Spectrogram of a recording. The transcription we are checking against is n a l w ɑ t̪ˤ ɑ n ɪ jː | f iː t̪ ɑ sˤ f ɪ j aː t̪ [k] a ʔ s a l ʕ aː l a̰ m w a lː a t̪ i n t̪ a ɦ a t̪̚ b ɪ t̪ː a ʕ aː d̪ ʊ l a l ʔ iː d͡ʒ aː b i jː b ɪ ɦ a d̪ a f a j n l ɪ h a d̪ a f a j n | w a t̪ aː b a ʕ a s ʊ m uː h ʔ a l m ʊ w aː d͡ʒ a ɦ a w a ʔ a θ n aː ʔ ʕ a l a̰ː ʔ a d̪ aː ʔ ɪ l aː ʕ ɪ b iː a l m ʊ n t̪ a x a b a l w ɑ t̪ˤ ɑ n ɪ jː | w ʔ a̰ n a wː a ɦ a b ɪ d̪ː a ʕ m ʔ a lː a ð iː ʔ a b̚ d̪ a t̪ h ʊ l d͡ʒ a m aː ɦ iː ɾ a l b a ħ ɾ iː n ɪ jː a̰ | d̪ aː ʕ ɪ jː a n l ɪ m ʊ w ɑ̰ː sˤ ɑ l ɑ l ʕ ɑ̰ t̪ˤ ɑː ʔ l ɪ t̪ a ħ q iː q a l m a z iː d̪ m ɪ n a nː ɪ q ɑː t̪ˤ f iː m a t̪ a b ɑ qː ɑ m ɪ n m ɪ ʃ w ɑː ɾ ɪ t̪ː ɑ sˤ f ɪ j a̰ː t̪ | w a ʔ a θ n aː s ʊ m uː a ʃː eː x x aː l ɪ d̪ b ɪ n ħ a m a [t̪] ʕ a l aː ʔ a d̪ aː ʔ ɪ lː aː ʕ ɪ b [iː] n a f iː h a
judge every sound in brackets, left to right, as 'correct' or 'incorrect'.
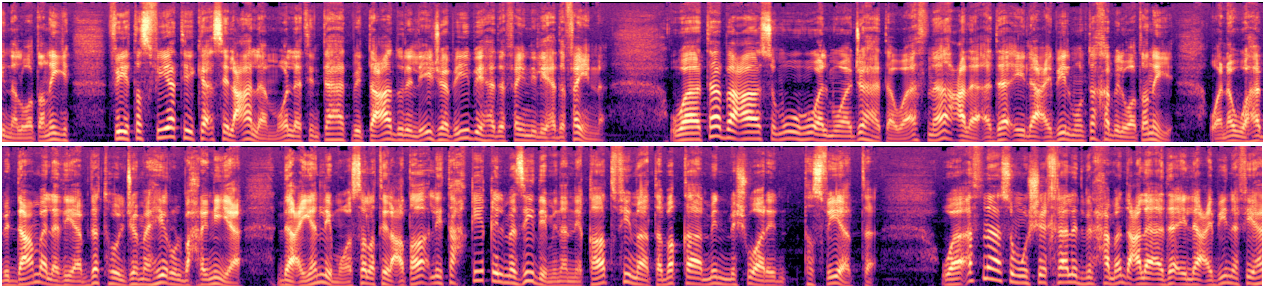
correct, incorrect: d̪, correct

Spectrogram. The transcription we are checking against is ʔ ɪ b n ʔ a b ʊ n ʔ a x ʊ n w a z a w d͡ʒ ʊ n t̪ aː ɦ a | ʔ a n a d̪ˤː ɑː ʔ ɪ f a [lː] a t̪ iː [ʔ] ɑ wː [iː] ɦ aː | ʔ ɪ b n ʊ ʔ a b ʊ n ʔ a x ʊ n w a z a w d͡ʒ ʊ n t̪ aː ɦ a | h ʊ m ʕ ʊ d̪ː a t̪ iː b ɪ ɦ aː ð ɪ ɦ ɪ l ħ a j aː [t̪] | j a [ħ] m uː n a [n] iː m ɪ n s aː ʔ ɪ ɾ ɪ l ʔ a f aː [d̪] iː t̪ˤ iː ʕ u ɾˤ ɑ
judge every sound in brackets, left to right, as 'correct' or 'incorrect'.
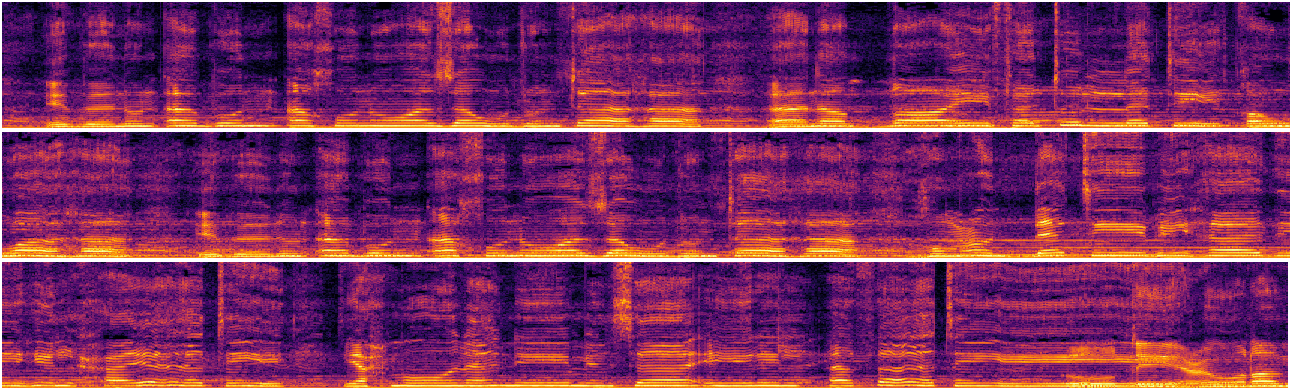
correct, incorrect: q, incorrect: aː, correct, correct, correct, incorrect: t̪

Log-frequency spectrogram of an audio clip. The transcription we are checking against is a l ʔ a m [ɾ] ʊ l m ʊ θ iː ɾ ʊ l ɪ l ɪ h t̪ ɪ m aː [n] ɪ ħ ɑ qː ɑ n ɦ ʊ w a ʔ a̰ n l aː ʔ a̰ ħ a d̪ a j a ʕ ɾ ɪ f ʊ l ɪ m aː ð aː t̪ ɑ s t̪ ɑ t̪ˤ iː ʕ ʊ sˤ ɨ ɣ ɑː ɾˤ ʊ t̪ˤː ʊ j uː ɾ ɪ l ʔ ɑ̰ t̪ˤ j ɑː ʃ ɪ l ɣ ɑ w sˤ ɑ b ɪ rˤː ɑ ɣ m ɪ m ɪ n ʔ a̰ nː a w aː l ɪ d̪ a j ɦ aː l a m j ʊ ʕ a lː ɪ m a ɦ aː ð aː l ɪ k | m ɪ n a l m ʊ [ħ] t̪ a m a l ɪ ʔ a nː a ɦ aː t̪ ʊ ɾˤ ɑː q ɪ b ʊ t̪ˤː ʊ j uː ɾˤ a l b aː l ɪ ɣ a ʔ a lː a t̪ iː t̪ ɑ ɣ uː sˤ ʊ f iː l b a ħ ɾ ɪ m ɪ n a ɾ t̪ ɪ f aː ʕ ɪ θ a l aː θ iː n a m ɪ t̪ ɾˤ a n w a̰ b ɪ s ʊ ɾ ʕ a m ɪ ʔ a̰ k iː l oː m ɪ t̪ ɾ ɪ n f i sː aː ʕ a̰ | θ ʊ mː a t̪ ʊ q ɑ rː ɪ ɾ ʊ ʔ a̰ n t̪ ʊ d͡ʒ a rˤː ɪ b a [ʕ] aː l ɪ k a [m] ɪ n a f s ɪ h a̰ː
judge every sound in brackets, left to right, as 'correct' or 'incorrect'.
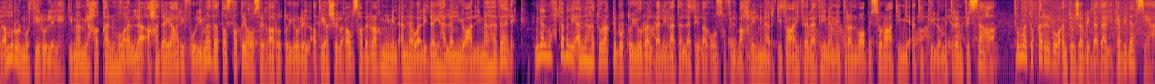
correct, incorrect: m, correct, incorrect: ð, incorrect: b

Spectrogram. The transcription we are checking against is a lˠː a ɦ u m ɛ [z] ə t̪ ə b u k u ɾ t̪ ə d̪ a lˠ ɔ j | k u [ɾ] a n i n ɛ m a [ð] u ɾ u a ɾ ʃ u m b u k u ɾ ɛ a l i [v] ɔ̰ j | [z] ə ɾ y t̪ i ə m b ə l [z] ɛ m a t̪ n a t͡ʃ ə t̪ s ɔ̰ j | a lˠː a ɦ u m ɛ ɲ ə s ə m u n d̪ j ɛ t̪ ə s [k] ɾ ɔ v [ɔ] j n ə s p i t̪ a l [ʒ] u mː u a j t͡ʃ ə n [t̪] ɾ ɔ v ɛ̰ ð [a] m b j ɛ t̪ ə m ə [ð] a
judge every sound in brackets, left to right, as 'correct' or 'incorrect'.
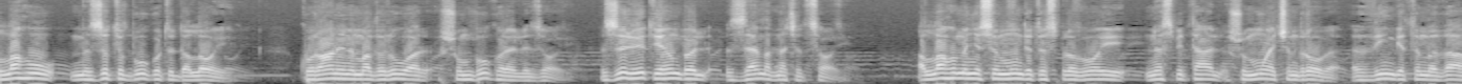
correct, correct, correct, incorrect: z, correct, correct, incorrect: p, correct, incorrect: ʃ, incorrect: d̪, incorrect: i, correct

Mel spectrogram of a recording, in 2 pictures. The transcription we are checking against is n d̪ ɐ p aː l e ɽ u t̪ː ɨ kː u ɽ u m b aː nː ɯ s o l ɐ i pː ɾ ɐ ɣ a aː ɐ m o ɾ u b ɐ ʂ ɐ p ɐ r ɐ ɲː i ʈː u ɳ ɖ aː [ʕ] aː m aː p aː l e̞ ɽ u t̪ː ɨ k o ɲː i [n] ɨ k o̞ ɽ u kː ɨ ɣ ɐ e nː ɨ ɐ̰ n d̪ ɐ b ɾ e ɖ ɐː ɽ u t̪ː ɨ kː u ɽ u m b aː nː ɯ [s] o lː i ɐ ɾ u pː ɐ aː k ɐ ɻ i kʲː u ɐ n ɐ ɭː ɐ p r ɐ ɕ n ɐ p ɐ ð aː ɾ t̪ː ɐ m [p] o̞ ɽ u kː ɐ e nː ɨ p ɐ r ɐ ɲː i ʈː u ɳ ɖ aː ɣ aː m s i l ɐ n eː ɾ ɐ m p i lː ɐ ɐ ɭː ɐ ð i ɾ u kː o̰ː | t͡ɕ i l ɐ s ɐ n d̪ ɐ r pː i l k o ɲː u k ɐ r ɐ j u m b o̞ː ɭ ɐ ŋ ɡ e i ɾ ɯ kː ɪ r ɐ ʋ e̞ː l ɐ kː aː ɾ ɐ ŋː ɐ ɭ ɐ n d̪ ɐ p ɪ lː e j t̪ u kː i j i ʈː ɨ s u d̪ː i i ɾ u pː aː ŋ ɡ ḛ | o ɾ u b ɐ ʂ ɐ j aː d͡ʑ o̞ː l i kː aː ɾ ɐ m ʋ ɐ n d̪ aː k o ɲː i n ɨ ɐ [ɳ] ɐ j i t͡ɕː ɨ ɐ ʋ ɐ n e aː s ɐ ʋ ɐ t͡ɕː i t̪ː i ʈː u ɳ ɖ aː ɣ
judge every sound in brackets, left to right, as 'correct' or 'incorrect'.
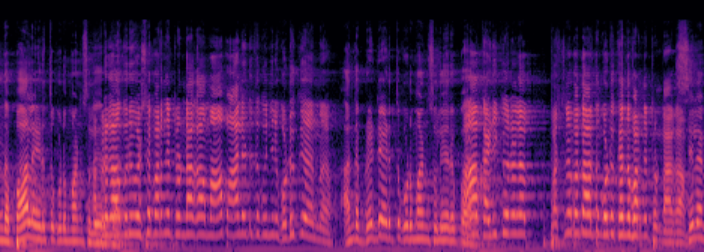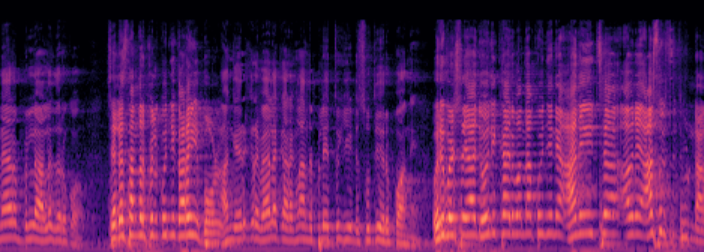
incorrect: ɣ, correct, correct, incorrect: k, incorrect: n

